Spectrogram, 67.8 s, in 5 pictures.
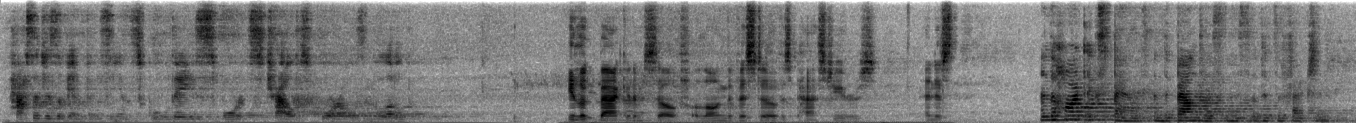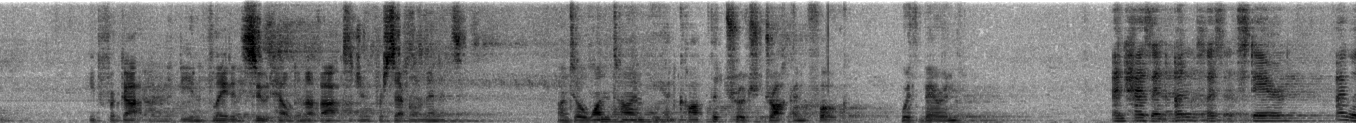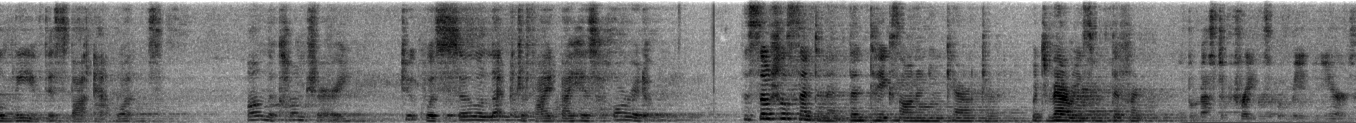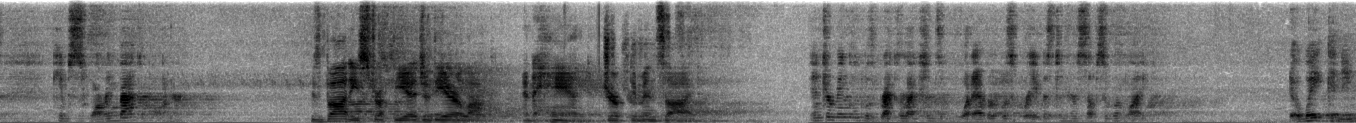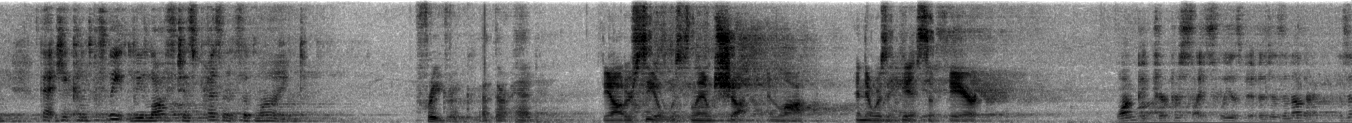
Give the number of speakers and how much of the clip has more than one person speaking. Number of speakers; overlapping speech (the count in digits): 6, no overlap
